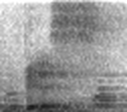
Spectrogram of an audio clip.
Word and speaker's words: this: So if you're talking about the singular, this, it's the short I with an S sound, this.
